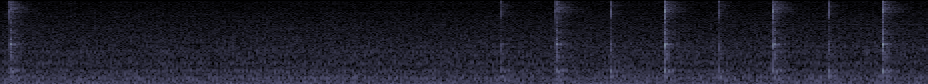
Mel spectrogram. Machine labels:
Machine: valve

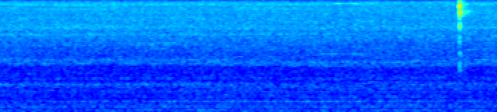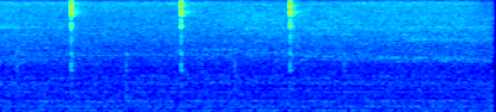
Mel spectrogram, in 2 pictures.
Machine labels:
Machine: valve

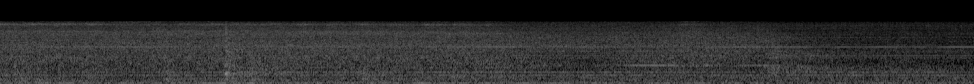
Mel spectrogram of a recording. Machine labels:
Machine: pump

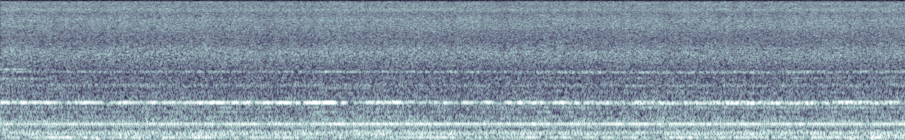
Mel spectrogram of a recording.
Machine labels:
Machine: fan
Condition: normal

